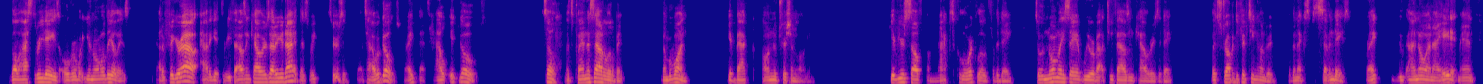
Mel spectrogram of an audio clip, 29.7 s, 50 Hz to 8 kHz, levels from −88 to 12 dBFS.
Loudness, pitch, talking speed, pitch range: -29 LUFS, 105 Hz, 180 wpm, 95-125 Hz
